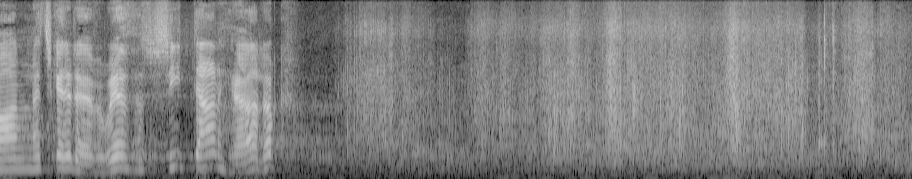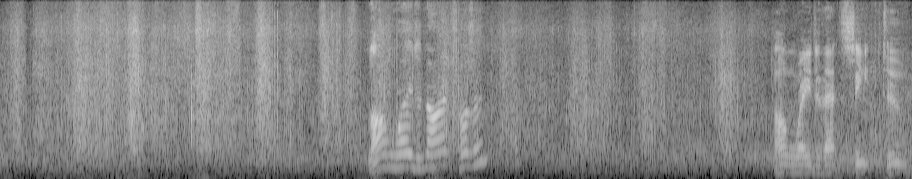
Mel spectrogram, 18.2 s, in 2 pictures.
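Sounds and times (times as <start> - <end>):
speech: 0.0 - 3.0, 12.8 - 14.2, 16.8 - 18.2
creaking as a man crosses his leg: 3.4 - 17.0.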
